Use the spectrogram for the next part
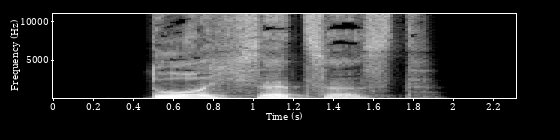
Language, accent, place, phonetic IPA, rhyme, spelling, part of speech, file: German, Germany, Berlin, [dʊʁçˈzɛt͡səst], -ɛt͡səst, durchsetzest, verb, De-durchsetzest.ogg
- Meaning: second-person singular dependent subjunctive I of durchsetzen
